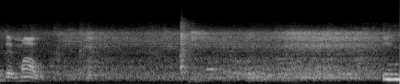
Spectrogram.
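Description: Sound of a documentary heard through a television speaker: a brief snatch of a voice at the start, a sharp click about two seconds in, then a steady hiss before a man's voice starts again at the end.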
